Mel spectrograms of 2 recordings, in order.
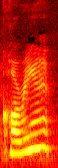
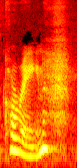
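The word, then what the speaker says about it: Corayne: said one of the characters names and i pronounced it wrong start with my life i i think i said korean korean her name is corrine said it wrong um but i did but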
